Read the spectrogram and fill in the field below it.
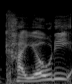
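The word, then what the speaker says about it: Kayode: Bulls starting offensive lineman Coyote Awosika's first name is spelled K-A-Y-O-D-E.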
